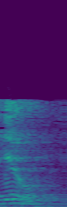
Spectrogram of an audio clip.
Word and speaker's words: gnu: but in any case the British colonists didn't bother trying so they just pronounced it new and they wrote it with a G meaning there's something else here that we are not pronouncing and then somebody else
